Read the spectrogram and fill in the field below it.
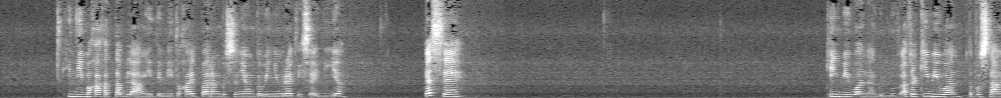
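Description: A young woman talks calmly into a close microphone.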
